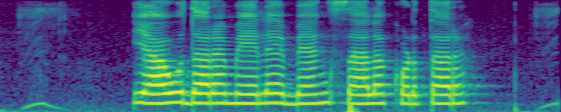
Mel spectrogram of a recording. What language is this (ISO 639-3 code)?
kan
